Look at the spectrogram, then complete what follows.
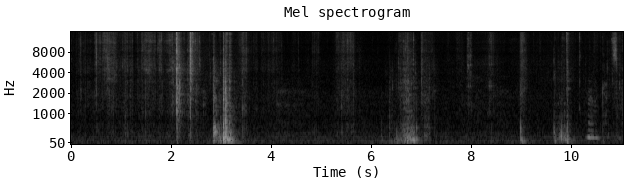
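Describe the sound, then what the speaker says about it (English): Scissors snip through orange material for a homecoming mum backer, producing a few crisp crinkling cuts and rustles spaced apart. The cuts are fairly faint and close, with quiet handling noise in between. "I'll cut some of this orange off"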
